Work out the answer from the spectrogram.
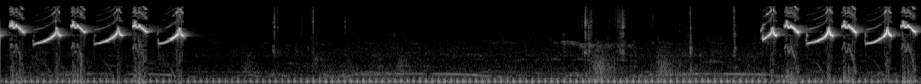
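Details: Cinereous tit (glatik batu) song meant to set other tits singing: bursts of rapid paired whistles, rising then falling, open and close the stretch, separated by several seconds of only a low rhythmic hum and faint ticks.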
